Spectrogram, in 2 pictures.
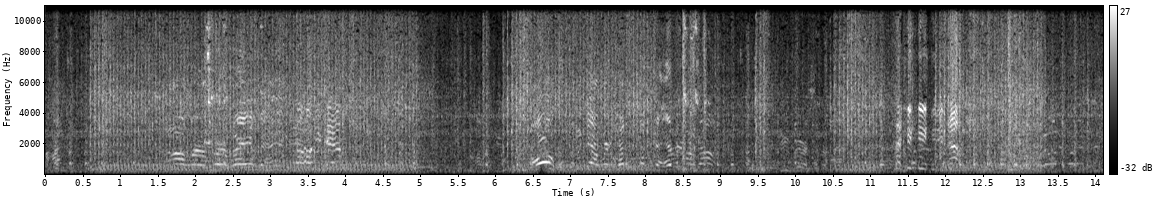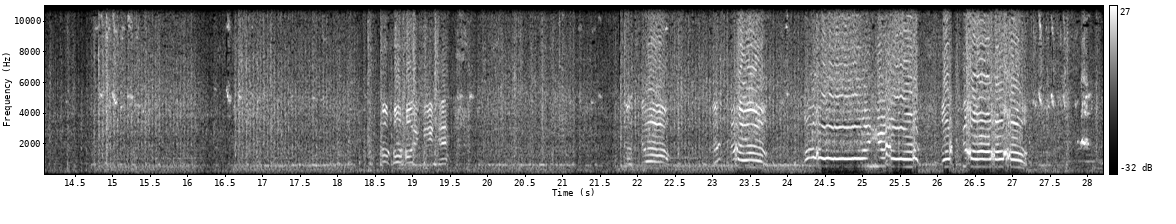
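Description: A small go-kart engine drones steadily at close range.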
